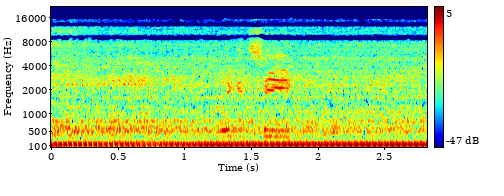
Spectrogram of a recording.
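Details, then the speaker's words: Honda EU3000is inverter generator after surging fix, eco throttle on, before heater load applied: low steady thrum with no hunting or surging; normal running. "I'll plug that in to put a load on this thing see how it feels but it's already running a lot better"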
